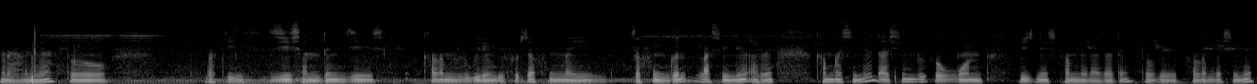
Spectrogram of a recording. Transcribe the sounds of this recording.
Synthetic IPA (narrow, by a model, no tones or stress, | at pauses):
ɾaŋjatɔ | bakizisandɯŋzi | kʰalamnɯluɡijdɯŋbepʰɯɾzapʰuŋnajz̥apʰuŋɡɯnlasɯjnɯʔa̰ɾɯkʰamɡasinɯdasimbɯkʰawɔn | bizneskʰamnɯnazadɯŋtɔbekʰalamɡasinɯ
